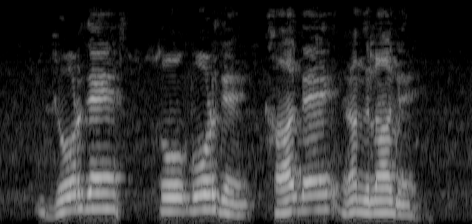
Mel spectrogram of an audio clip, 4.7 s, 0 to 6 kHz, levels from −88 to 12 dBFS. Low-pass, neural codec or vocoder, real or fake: 5.4 kHz; codec, 16 kHz, 16 kbps, FreqCodec, larger model; fake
